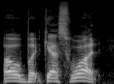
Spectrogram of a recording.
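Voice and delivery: ordinary delivery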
